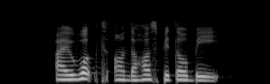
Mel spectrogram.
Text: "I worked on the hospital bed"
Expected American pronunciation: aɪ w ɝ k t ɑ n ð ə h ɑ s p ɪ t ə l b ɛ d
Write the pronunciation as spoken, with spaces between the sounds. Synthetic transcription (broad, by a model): aɪ w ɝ k t ɑ n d ə h ɑ s p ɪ t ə l b ɛ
